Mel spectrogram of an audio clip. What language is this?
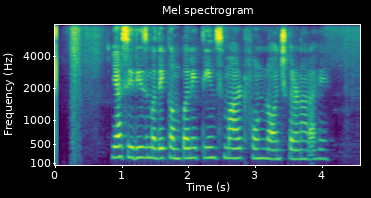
Marathi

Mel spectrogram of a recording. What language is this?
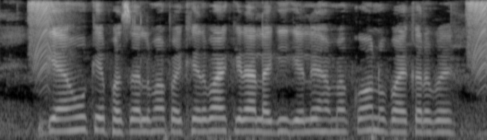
Maithili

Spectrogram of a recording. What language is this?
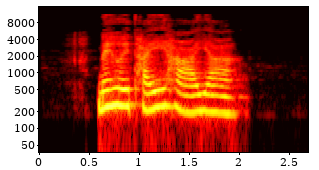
Cantonese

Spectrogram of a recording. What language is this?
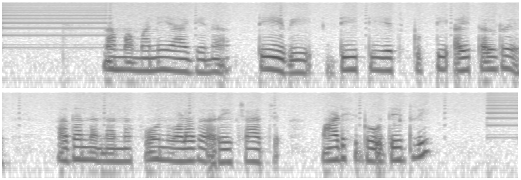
Kannada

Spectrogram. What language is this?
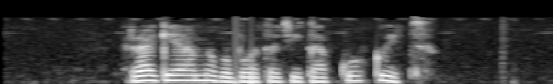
Kalenjin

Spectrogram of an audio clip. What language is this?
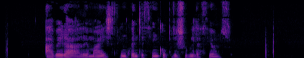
Galician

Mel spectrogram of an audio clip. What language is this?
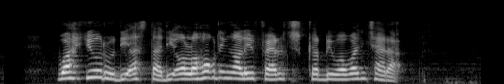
Sundanese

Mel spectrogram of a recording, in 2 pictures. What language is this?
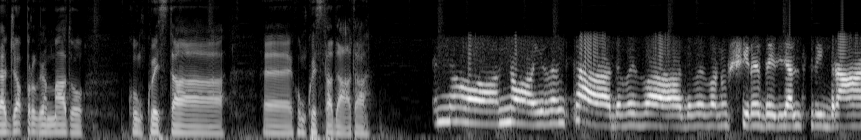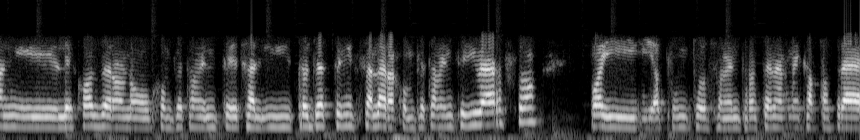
Italian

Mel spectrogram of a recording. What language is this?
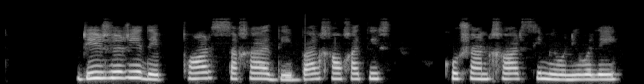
Pashto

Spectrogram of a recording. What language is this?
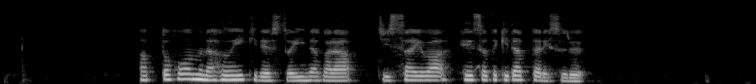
Japanese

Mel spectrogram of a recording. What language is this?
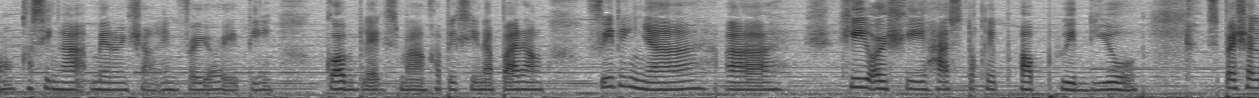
Filipino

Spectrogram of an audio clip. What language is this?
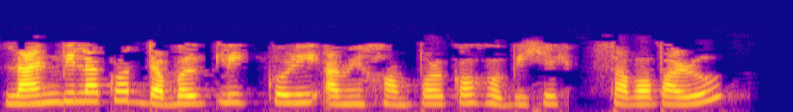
Assamese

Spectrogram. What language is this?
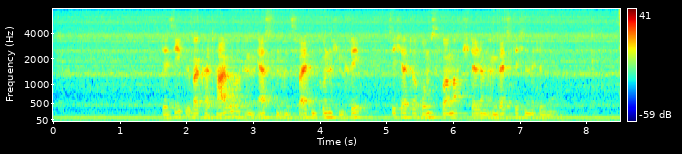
German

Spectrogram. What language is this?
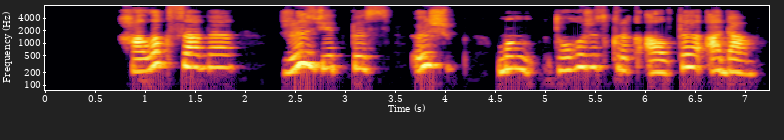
Kazakh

